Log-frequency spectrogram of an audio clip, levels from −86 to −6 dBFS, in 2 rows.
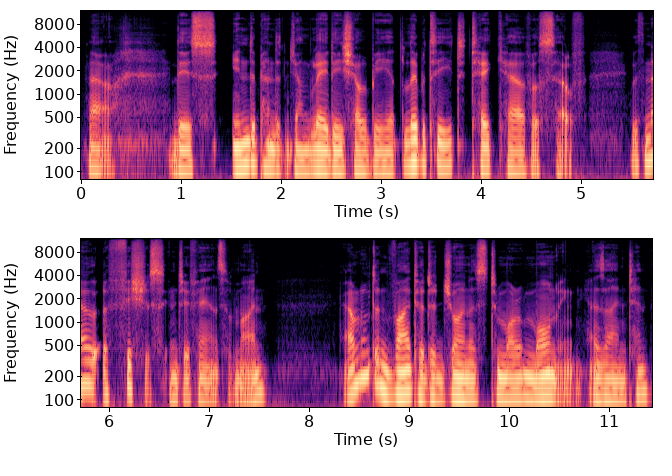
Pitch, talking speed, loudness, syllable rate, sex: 105 Hz, 180 wpm, -20 LUFS, 5.6 syllables/s, male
